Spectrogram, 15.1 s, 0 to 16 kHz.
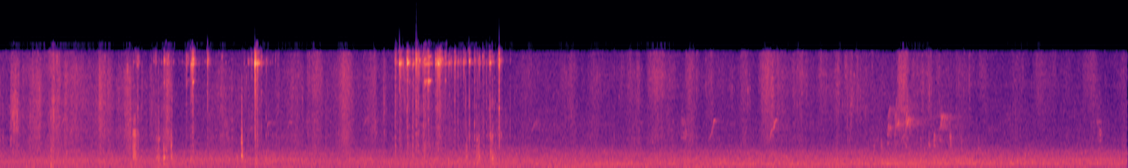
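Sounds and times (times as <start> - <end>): light metallic clicks and jingling: 1.7 - 3.8, 5.1 - 6.9.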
